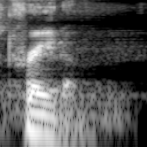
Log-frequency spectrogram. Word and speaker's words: kratom: I'm aware there's different pronunciations. – Yes, I have looked into this, so not extensively, but um, from where I heard it, they said it was kratom.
